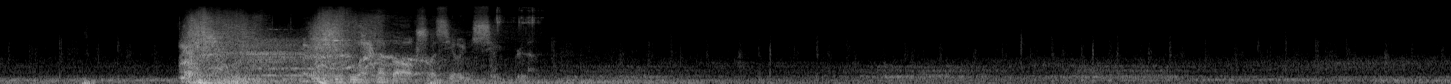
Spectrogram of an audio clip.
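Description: Footsteps patter across the ground.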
